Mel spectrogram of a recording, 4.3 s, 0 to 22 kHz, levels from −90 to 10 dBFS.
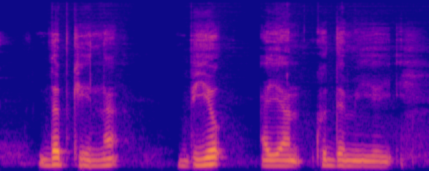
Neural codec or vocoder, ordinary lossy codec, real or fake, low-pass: vocoder, 44.1 kHz, 128 mel bands every 256 samples, BigVGAN v2; none; fake; none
